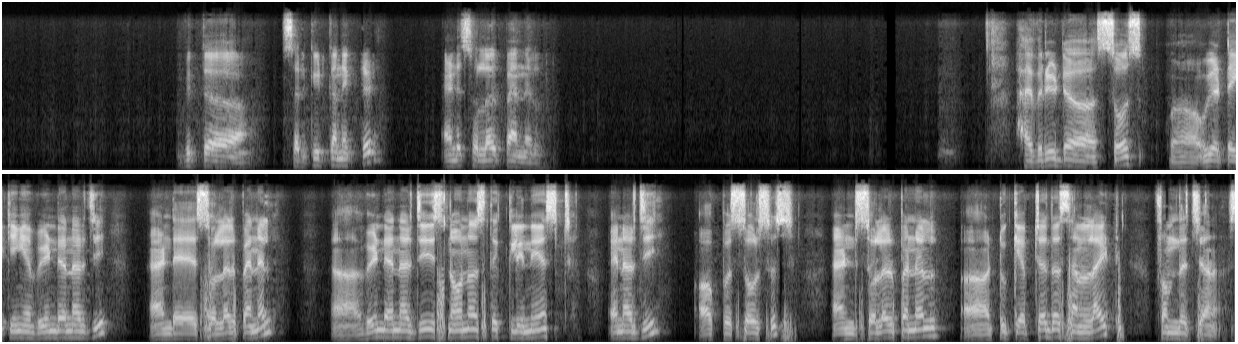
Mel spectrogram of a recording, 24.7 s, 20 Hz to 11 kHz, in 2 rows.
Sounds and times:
Speech: 0:01.8 - 0:05.6, 0:09.9 - 0:24.6.

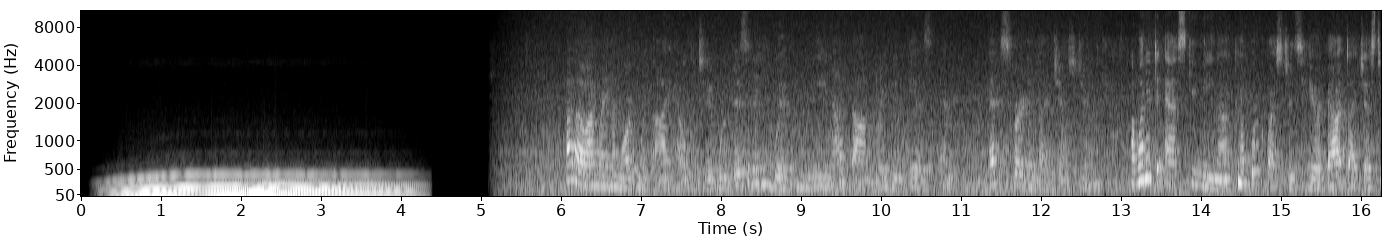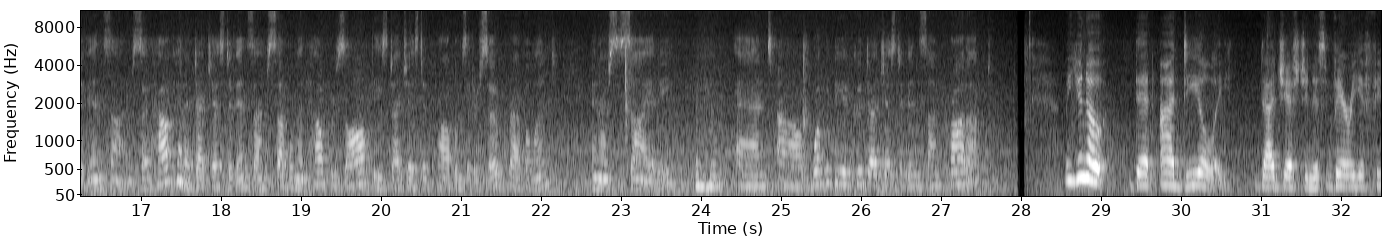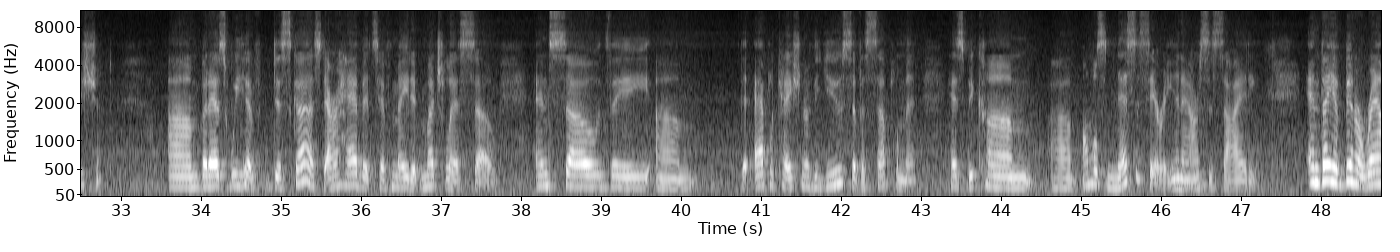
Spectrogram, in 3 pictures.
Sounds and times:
Speech: 0:06.1 - 0:27.6, 0:28.6 - 0:32.9, 0:33.6 - 0:40.2, 0:40.8 - 0:47.2, 0:47.8 - 0:48.7.

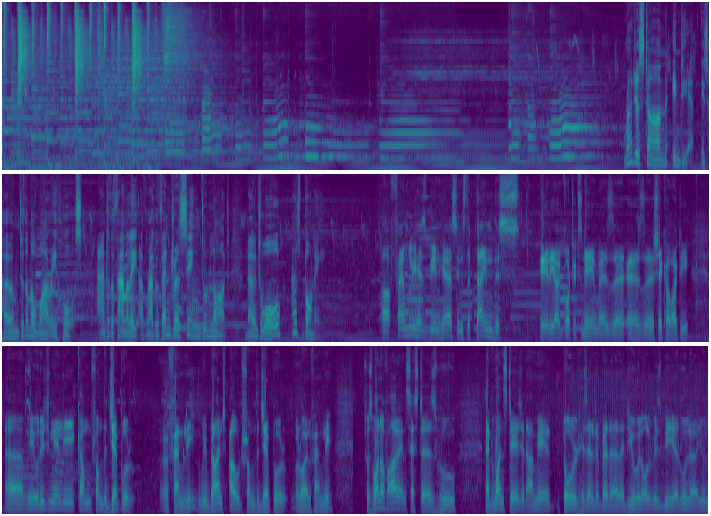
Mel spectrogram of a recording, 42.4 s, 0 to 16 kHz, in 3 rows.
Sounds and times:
Music: 0:00.0 - 0:31.6
Speech: 0:12.4 - 0:20.6, 0:21.7 - 0:34.9, 0:35.6 - 0:37.4, 0:38.0 - 0:42.4.

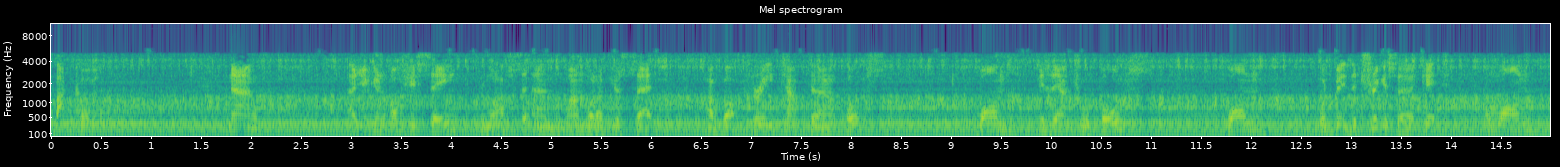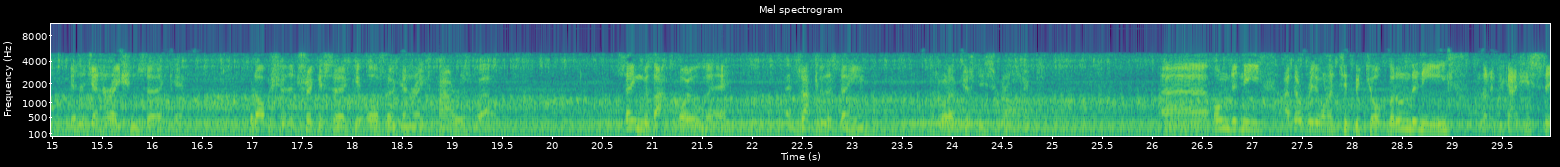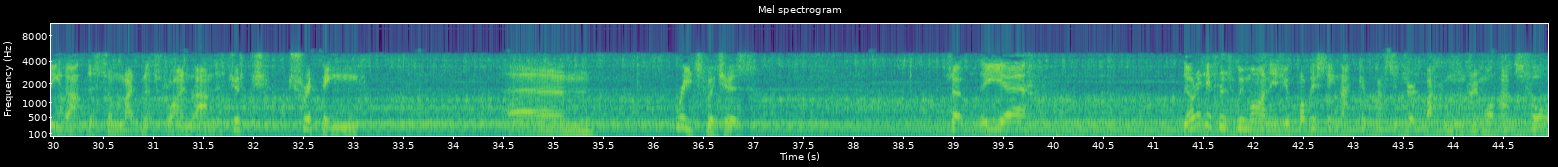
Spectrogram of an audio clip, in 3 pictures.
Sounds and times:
Speech: 0:00.0 - 0:00.6, 0:01.8 - 0:02.2, 0:03.0 - 0:08.4, 0:09.2 - 0:11.0, 0:11.7 - 0:19.5, 0:20.7 - 0:23.2, 0:23.8 - 0:25.0, 0:26.1 - 0:33.2, 0:34.5 - 0:35.5, 0:36.2 - 0:37.1, 0:38.9 - 0:40.0, 0:41.3 - 0:44.9.

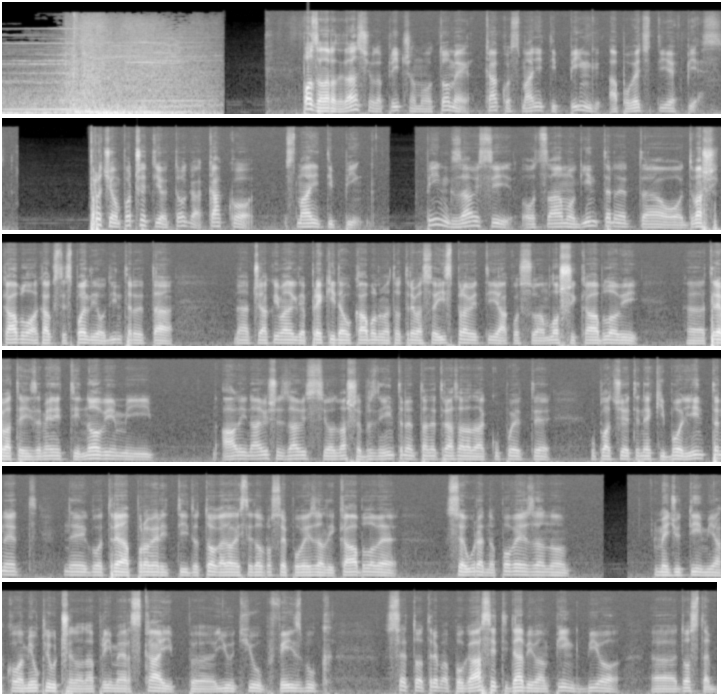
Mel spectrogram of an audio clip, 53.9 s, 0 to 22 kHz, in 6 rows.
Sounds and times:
Speech: 0:03.8 - 0:09.1, 0:10.1 - 0:13.7, 0:14.3 - 0:20.2, 0:20.9 - 0:28.9, 0:29.6 - 0:43.1, 0:44.1 - 0:49.1, 0:49.8 - 0:53.8.

